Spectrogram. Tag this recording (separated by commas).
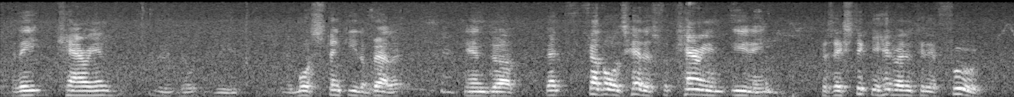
Speech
